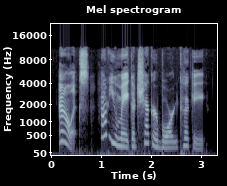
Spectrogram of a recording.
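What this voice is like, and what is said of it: Good Martha Stewart impersonation. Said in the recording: “that was a good impersonation”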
